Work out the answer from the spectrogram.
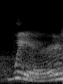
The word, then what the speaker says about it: Wyrd: It's called Weird. Weird. Weird. Spelled with a Y. Like the Weird Sisters.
